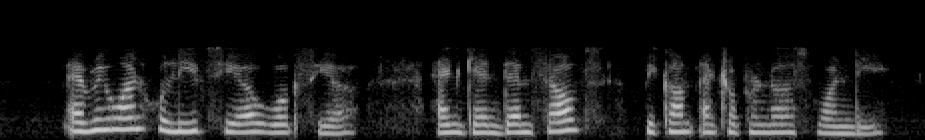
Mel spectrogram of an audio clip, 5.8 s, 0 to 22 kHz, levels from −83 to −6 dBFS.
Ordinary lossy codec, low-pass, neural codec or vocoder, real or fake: Opus, 16 kbps; 5.4 kHz; vocoder, 22.05 kHz, 80 mel bands, HiFi-GAN; fake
